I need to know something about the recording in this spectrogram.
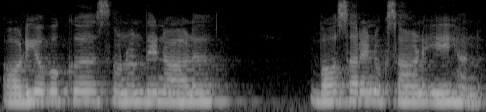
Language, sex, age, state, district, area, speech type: Punjabi, female, 45-60, Punjab, Fatehgarh Sahib, urban, spontaneous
